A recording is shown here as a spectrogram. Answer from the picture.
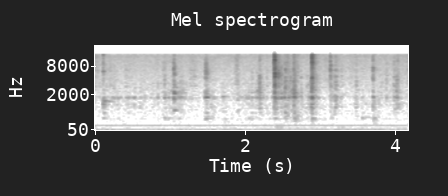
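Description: Faint, irregular small clicks and ticks of wires and plastic connector parts being handled inside an open radio transceiver chassis, a few sharper ticks a few seconds apart, over a steady low hum.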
